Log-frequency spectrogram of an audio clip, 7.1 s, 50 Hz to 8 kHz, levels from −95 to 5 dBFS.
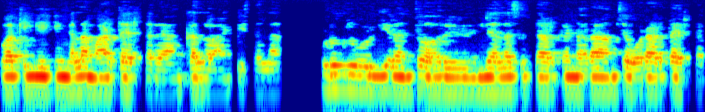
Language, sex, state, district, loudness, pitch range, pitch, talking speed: Kannada, male, Karnataka, Shimoga, -19 LUFS, 120-125 Hz, 120 Hz, 160 wpm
